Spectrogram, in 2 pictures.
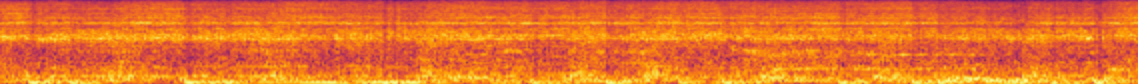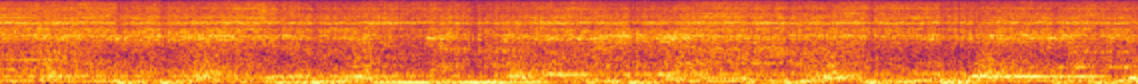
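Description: Punk rock band playing live, with distorted electric guitar, bass guitar and drum kit, loud and steady throughout.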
